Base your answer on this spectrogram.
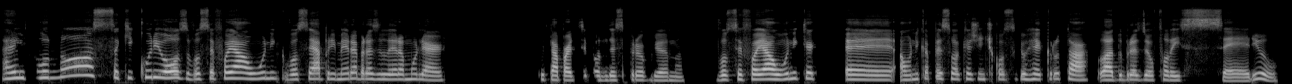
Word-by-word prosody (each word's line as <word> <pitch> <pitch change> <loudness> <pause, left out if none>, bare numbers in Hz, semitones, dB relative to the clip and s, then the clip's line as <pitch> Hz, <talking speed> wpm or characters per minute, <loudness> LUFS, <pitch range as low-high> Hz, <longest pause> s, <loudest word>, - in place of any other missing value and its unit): Aí, 270 +3 +1
ele 300 - +1
falou: 310 +1 0
"Nossa, 400 +1 +1
que 300 +1 -8
curioso, 310 -2 +2
você 250 +3 -2
foi 280 +1 +3
a 275 -1 +7
única 275 +2 -3
você 235 +2 -2
é - - +6
a - - +3
primeira 255 +1 -1
brasileira 240 -2 +1
mulher 220 -5 0 0.9
que 225 - -7
tá 210 -2 +2
participando 195 0 -2
desse 195 -1 -3
programa. 190 -3 -4 0.3
Você 220 +3 -1
foi 235 +1 +4
a 240 0 +9
única 265 +3 +1 0.3
eh, 215 -2 +3
a - - 0
única 230 +3 -4
pessoa 255 -1 -3
que 250 - -5
a - - -2
gente 240 0 -5
conseguiu 240 +1 -5
recrutar 240 -2 0
lá 205 0 +5
do 215 +2 -6
Brasil". 215 -1 -1
Eu - - -5
falei: 200 -2 -1
"Sério?". 165 +4 -2
240 Hz, 185 wpm, -25 LUFS, 210-270 Hz, 0.9 s, a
